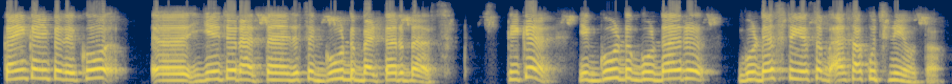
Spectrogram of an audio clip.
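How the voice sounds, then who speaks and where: A young woman teaches grammar in a slow, unhurried way, her voice sitting a little high. She explains each point patiently, step by step, and keeps checking in with her students. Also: muffled recording. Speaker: English teacher. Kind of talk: online exam-prep lesson.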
